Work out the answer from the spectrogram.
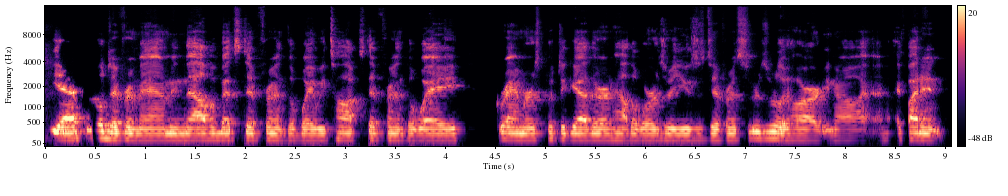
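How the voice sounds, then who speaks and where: A man's voice: medium pitch, level tone, quick pace, a bit bright, echoey room, poor audio. A man whose first language is Greek, a podcast guest talking eagerly and chattily in casual conversation.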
